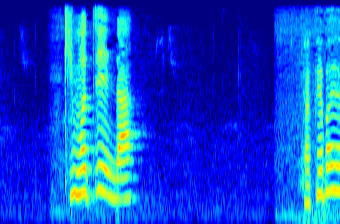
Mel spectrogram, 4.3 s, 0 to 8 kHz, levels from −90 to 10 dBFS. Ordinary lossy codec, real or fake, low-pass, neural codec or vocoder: none; real; 7.2 kHz; none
